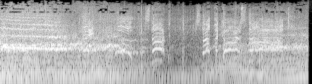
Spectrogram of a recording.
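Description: Car tires squealing as a car speeds away and swings through a turn, over its running engine. The squeal fades about two and a half seconds in, and voices shout over the fading engine.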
